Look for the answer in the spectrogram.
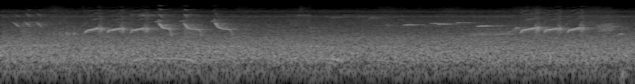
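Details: Male common myna (Indian myna) singing: a run of rising whistled notes repeated in quick series, then a pause with thin higher notes, and another run of three rising whistles near the end, over steady background noise.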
